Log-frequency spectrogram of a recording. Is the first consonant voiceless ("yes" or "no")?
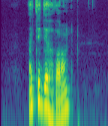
no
